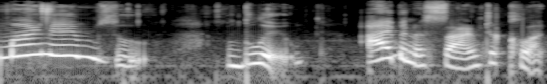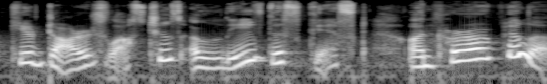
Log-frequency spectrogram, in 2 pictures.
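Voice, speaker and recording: Using a put-on character voice, someone speaks at a fairly slow pace with very wide pitch swings. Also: woman, extremely high pitch for a woman. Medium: read story. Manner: earnest.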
